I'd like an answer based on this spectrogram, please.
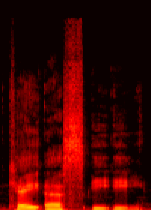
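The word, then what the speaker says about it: ξ: up with C so try to say taxi without the T in the a and that's how you pronounce this letter now even though this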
